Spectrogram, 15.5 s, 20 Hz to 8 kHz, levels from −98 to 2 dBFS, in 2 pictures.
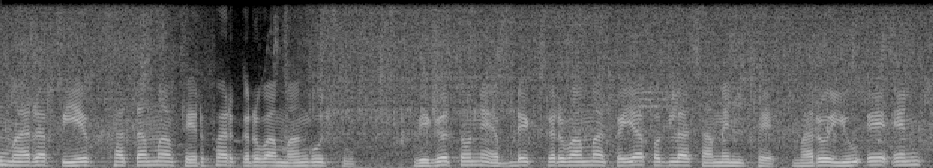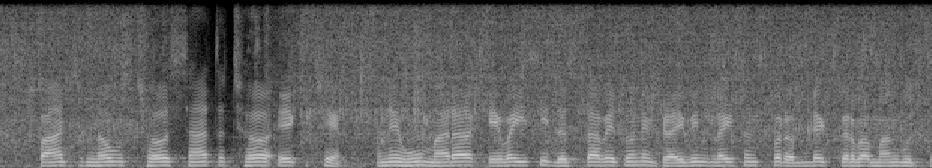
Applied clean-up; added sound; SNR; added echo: none; Bathtub (filling or washing); 14 dB; none.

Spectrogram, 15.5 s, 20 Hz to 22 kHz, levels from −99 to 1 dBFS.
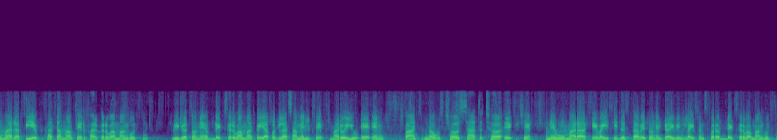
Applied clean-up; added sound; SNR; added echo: neural separator model SepFormer DNS4.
